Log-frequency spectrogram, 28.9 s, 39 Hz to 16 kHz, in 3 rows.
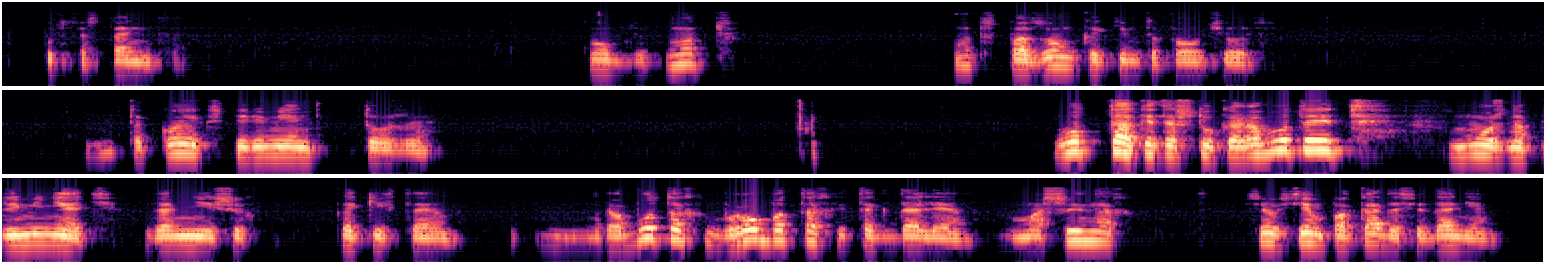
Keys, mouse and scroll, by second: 0.4 middle click, 3.0 click, 4.1 middle click, 8.8-9.8 scroll down 2, 9.1 middle click, 10.3 middle click, 12.0 middle click, 14.9-15.3 scroll down 3, 15.3 middle click, 17.5-17.9 scroll up 2, 18.3 middle click, 19.9-20.3 scroll up 1, 20.3-20.7 scroll down 2, 20.7 middle click, 26.5-28.0 scroll down 2.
